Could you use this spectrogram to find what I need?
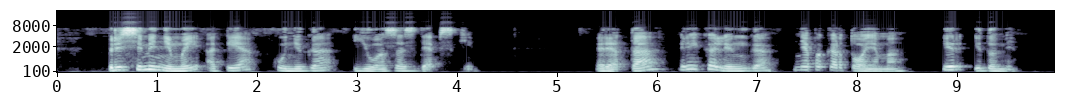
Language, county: Lithuanian, Panevėžys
